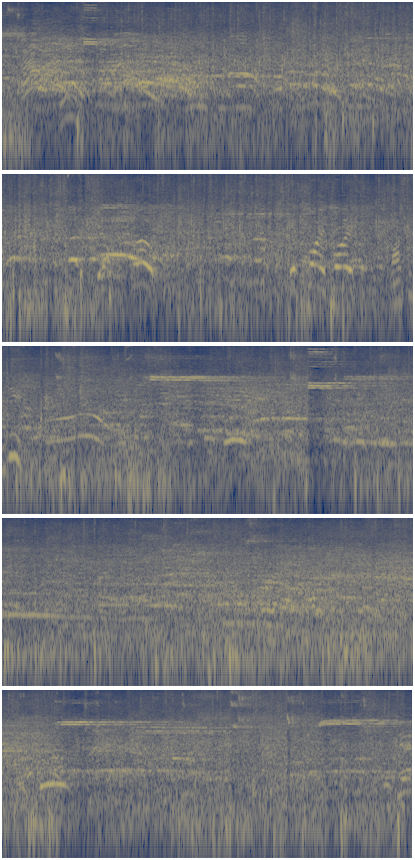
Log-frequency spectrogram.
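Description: Many voices chatter and shout throughout a large echoing hall.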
